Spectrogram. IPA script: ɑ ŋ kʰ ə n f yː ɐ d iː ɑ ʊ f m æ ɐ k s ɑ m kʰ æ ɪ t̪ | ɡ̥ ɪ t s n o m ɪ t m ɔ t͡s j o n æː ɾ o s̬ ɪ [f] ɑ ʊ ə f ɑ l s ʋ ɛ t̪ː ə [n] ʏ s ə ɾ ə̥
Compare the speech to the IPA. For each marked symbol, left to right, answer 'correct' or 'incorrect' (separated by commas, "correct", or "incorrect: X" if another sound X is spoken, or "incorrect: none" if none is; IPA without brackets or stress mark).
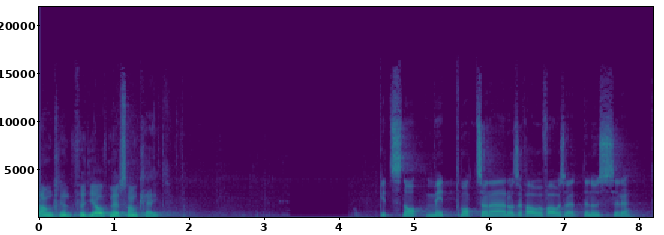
incorrect: χ, correct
